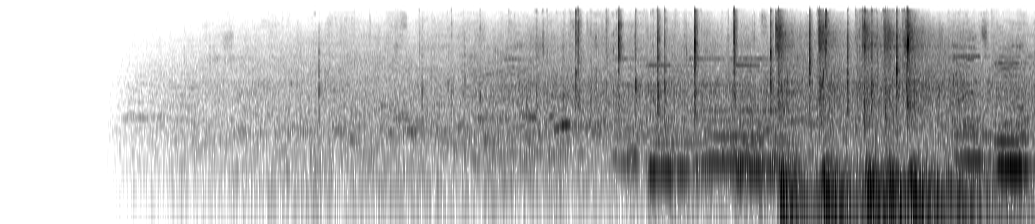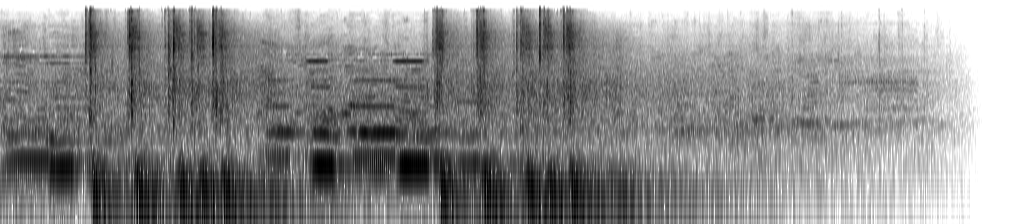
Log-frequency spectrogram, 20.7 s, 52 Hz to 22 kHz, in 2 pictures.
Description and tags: WALLA Ballpark Let's Go Rangers Organ
This was recorded at the Rangers Ballpark in Arlington on the ZOOM H2. Crowd chanting, "Let's Go Rangers!" to the organ.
